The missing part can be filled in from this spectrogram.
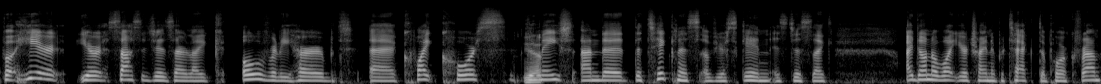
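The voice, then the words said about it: Irish accent. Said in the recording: “I would consider myself to be from Ireland because my accent”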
